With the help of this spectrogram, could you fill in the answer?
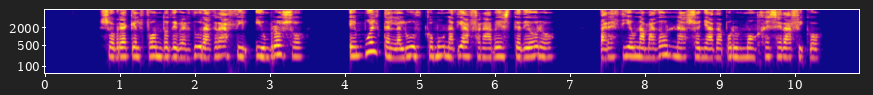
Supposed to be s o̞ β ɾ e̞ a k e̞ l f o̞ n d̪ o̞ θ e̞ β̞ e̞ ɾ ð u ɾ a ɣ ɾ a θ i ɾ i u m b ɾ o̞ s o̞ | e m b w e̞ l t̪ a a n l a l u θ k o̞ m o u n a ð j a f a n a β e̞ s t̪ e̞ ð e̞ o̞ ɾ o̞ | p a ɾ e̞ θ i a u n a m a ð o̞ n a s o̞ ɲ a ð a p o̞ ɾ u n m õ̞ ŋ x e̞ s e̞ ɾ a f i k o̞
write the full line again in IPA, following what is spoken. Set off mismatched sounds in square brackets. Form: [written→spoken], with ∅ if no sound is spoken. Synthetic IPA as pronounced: s o̞ β ɾ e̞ a k e̞ l f o̞ n d̪ o̞ [θ→ð] e̞ β̞ e̞ ɾ ð u ɾ a ɣ ɾ a θ i [ɾ→l] i u m b ɾ o̞ s o̞ | e m b w e̞ l t̪ a [a→e] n l a l u θ k o̞ m o u n a ð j a f a n a β e̞ s t̪ e̞ ð e̞ o̞ ɾ o̞ | p a ɾ e̞ θ i a u n a m a ð o̞ n a s o̞ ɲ a ð a p o̞ ɾ u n m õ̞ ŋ x e̞ s e̞ ɾ a f i k o̞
